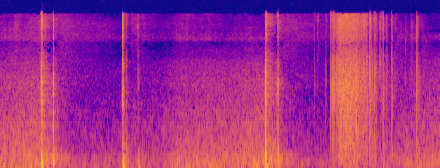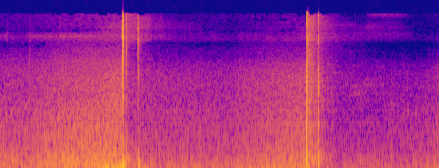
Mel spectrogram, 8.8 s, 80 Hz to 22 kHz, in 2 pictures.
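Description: Raccoon Fireworks 5-inch aerial canister shells firing: a series of about five sharp booms. The loudest and deepest comes a little past halfway, and a brief hiss falls near the middle.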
